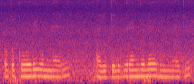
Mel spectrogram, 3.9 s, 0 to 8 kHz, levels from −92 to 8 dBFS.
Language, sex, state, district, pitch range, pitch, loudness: Telugu, female, Telangana, Mahabubabad, 175-190 Hz, 180 Hz, -15 LUFS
